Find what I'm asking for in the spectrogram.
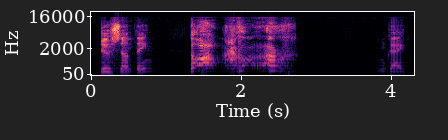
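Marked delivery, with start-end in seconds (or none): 1.3-2.8 mock flustered wife. Imitating flustered wife mistake.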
